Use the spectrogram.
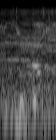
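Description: Pet chickens and ducks on a farm, fed banana shoots, give soft, faint clucks, two brief low calls close together over a steady outdoor background.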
